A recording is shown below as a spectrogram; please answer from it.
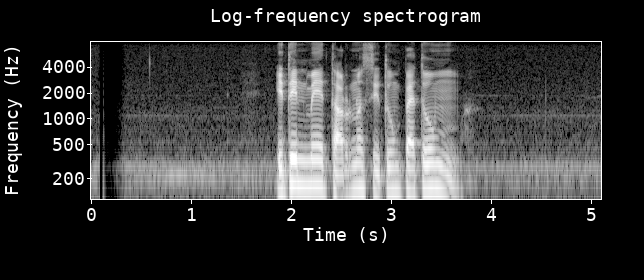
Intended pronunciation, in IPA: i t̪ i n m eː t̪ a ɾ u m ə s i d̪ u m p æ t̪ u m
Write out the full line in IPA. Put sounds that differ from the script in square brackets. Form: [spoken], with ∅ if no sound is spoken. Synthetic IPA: i t̪ i n m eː t̪ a ɾ u [n] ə s i [t̪] u m p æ t̪ u m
